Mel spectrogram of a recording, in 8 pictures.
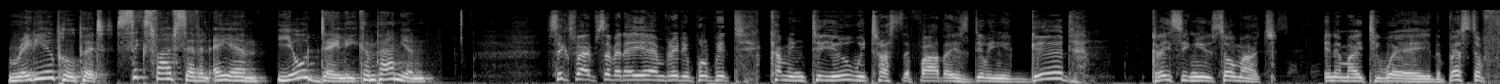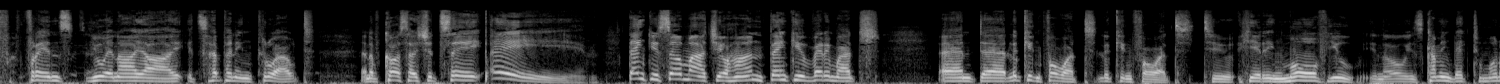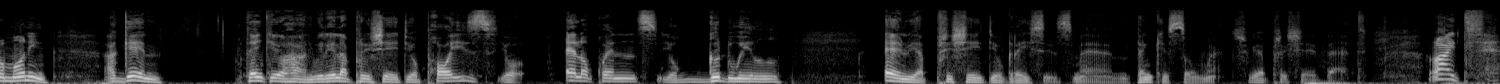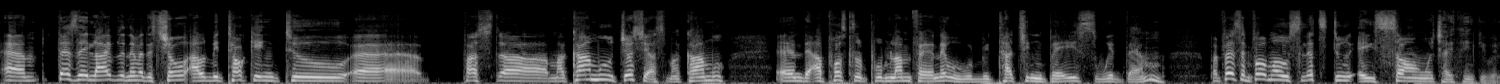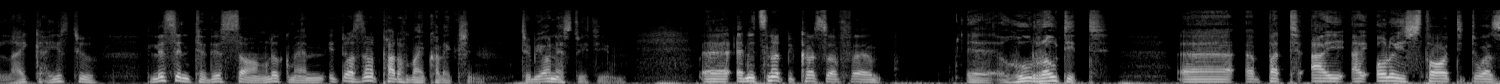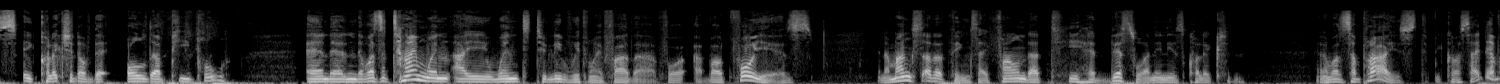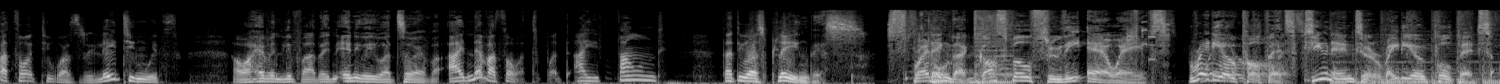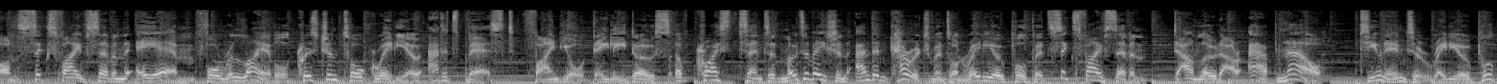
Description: They discuss the Holy Spirit as the third Person of the Trinity, fully God and co-equal with the Father and the Son, emphasizing His nature rather than being an impersonal force. The panel highlights the Holy Spirit’s roles as Comforter, Helper, and life-giving agent who indwells believers, empowers spiritual growth, and applies the work of Christ in their lives.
